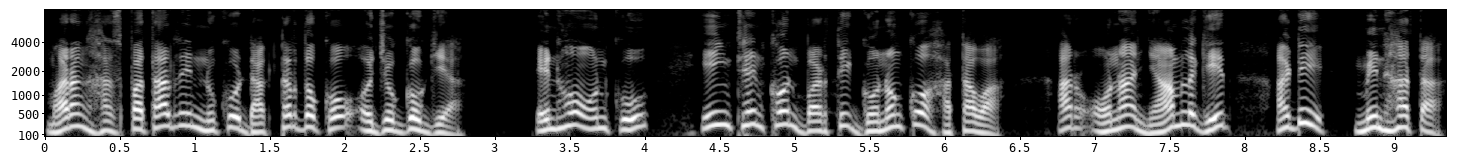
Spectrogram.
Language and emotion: Santali, angry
